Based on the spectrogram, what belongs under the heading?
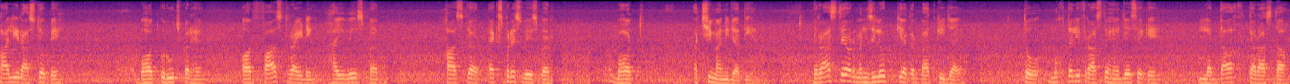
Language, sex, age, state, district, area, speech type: Urdu, male, 18-30, Delhi, North East Delhi, urban, spontaneous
